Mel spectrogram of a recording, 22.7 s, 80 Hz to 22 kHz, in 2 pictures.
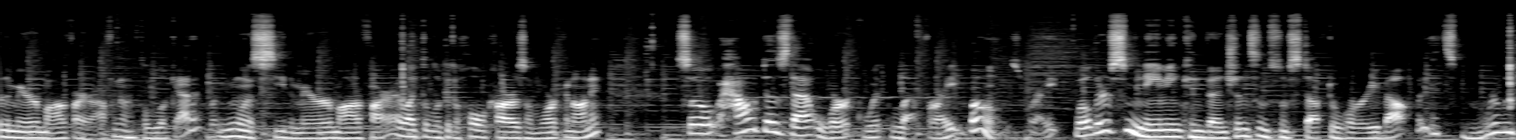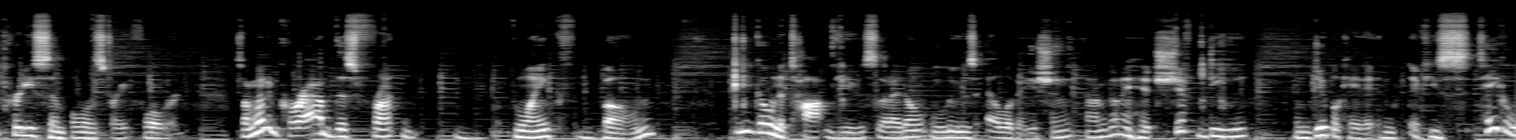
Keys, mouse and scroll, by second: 0.9-2.6 drag, 2.6-3.1 scroll up 1, 3.1 Tab, 3.4 `, 4.0-4.5 scroll down 1, 4.9 `, 11.4 Tab, 12.2 click, 16.9 KP_7, 20.4 shift+d.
